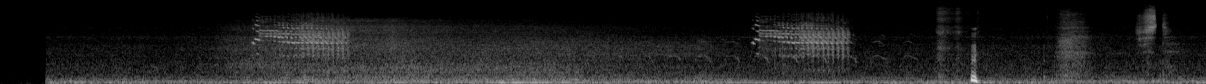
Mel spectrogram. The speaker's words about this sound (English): bird noises. oh my gosh. Wow. Um, that was a real audio treat. I'm sure it was. it was a real smorgasbord of beautiful noises.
